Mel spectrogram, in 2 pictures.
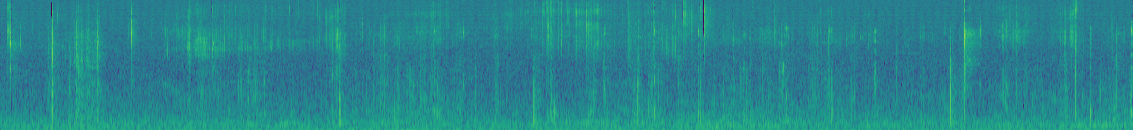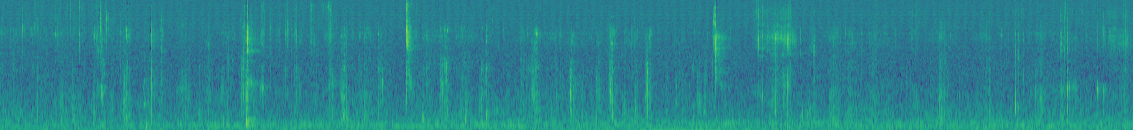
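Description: Close-miked chewing and biting of grilled meat: wet mouth sounds with many sharp clicks and smacks, a few of them much louder than the rest.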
